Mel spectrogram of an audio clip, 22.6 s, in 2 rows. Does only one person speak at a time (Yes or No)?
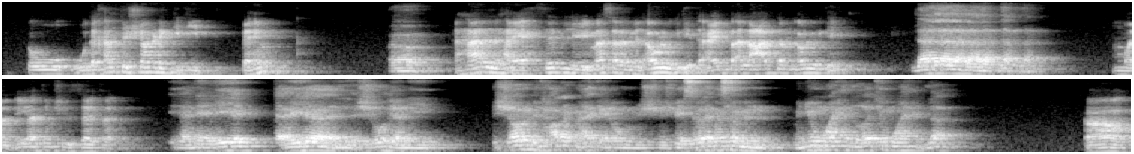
Yes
